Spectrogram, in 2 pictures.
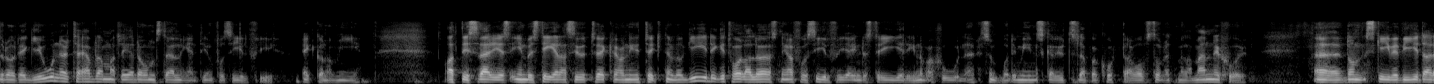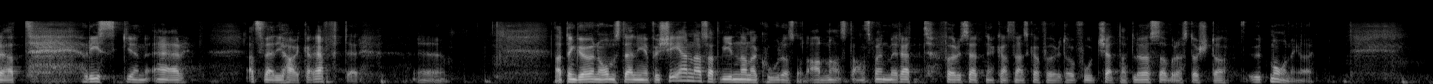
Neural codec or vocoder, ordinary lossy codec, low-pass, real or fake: codec, 16 kHz, 2 kbps, X-Codec, WavLM features, trained on Multilingual LibriSpeech; none; none; fake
